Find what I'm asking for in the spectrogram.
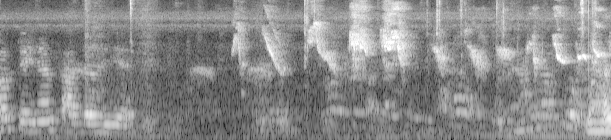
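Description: A pet talking bird chirps and calls in bright, repeated tweets and warbles close by, mixed with short human speech and a low background hum.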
